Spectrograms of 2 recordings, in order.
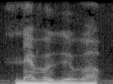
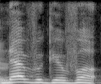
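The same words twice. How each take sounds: First: It is said quietly. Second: It is said loudly.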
